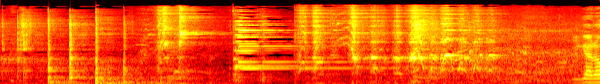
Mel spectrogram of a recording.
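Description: Amplified steel-string acoustic guitar played as a percussion instrument: sharp knocks and slaps on the wooden body picked up by its internal microphone, then ringing string notes from about two and a half seconds in.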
